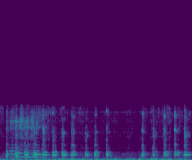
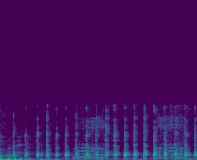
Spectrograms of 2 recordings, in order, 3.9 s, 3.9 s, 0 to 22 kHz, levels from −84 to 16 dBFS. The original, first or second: second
